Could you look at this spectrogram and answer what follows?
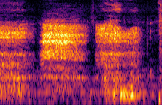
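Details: Quick, rough, noisy breaths from a child with fast, effortful breathing and nasal flaring; a warning sign of respiratory distress, possibly pneumonia, throat swelling or airway obstruction such as a foreign body.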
